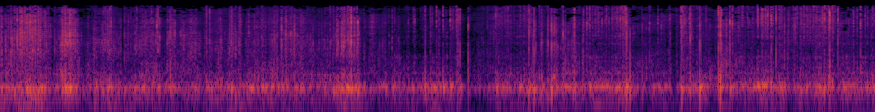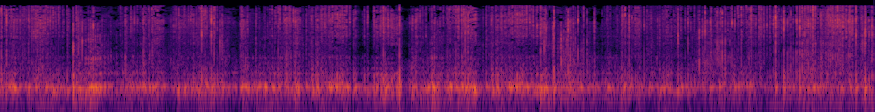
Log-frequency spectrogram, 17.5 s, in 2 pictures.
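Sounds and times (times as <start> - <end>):
claws scratching microphone: 0.0 - 17.4.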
